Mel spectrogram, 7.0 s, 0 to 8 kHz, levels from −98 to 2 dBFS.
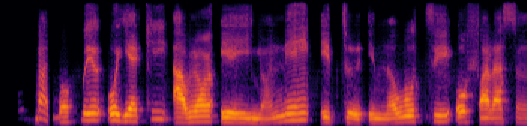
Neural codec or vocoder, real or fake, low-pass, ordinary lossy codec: codec, 16 kHz, 1 kbps, X-Codec, HuBERT features, trained on general audio; fake; 7.2 kHz; none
